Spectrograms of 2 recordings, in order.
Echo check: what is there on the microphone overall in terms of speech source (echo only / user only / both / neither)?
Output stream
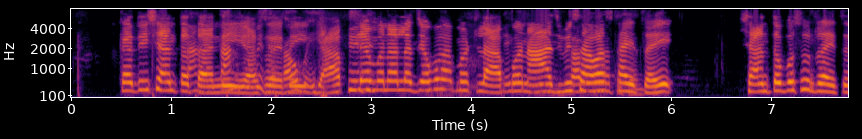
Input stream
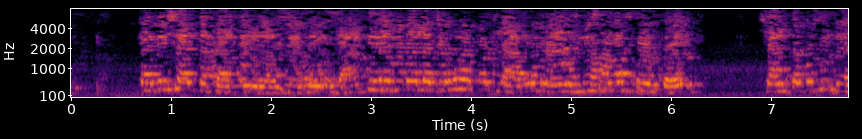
echo only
